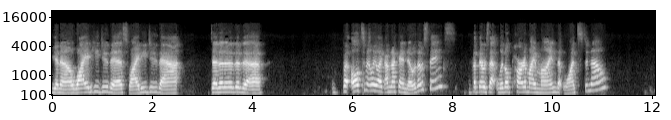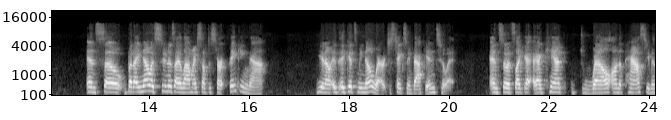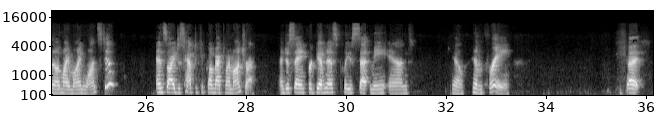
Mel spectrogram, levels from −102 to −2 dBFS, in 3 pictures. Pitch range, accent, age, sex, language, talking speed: 185-230 Hz, American, 40-59, female, English, 185 wpm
